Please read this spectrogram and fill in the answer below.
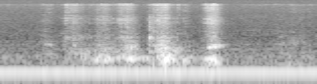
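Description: Faint scraping and rasping of a hand tool cutting a round hole in a drop-ceiling tile: a few short strokes about a second in, over a low steady hum.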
